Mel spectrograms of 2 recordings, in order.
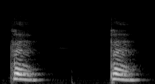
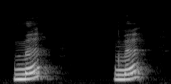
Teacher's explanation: piup is an aspirated sound, so clearly there's more air coming out when pronouncing piup. And barely any air comes out when pronouncing miim.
